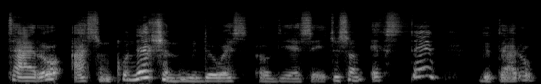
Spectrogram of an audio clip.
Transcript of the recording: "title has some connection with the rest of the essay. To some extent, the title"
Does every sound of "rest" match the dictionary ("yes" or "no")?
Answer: no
